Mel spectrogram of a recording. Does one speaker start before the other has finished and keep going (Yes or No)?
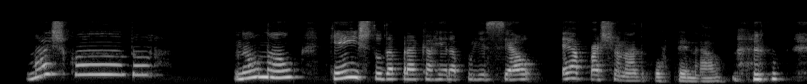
No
